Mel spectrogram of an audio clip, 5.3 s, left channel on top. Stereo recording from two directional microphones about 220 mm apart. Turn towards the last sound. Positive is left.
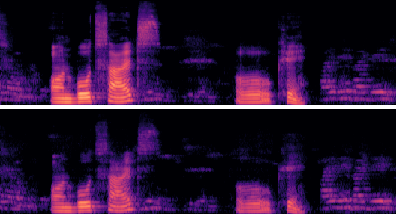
turn(degrees=35)  # may be behind; listen again after turning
